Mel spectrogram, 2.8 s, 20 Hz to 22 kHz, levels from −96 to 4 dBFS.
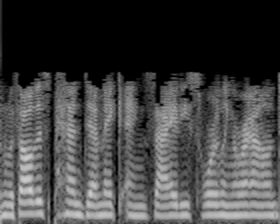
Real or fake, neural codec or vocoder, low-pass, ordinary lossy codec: fake; codec, 16 kHz, about 1 kbps, DyCAST, with the encoder's durations; 7.2 kHz; MP3, 24 kbps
